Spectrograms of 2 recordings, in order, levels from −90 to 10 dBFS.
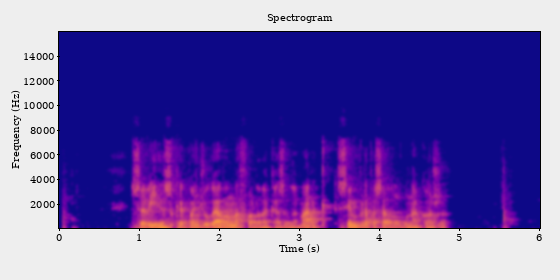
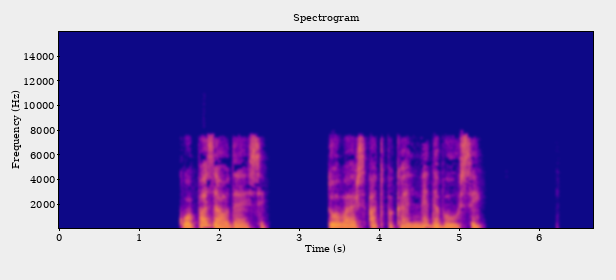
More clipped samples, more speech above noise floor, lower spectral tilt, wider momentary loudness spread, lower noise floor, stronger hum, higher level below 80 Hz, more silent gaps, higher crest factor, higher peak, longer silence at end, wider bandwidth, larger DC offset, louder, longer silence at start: neither; second, 62 dB vs over 74 dB; first, -7.5 dB/octave vs -5.5 dB/octave; about the same, 13 LU vs 11 LU; second, -82 dBFS vs under -90 dBFS; neither; first, -44 dBFS vs -58 dBFS; second, none vs 2.64-3.35 s; about the same, 22 dB vs 20 dB; about the same, 0 dBFS vs 0 dBFS; second, 1.15 s vs 1.4 s; about the same, 7.6 kHz vs 8 kHz; neither; second, -21 LUFS vs -18 LUFS; second, 0.05 s vs 1.5 s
